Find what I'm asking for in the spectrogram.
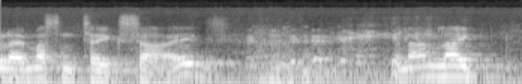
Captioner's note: audience laughs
